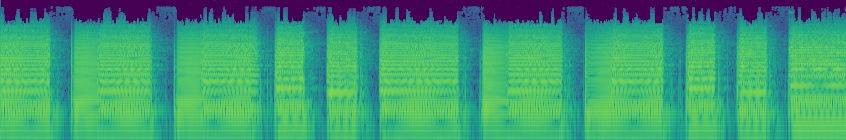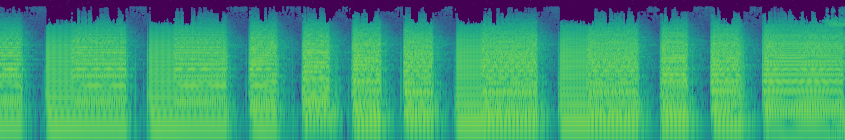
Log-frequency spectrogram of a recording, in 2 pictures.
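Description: A heavily distorted indie rock track plays with dense, buzzing guitar chords struck in choppy, stop-start bursts over a steady mid-tempo rhythm, loud throughout with no voices.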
